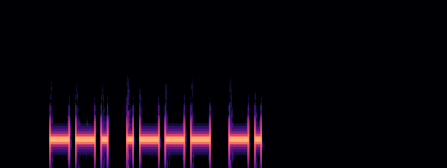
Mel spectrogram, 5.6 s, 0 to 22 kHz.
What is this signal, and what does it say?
Morse code, heard as a keyed tone, about 15 wpm, 700 Hz. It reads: GJN
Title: USA Call Sign Postfixes - 3 Letters 15wpm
